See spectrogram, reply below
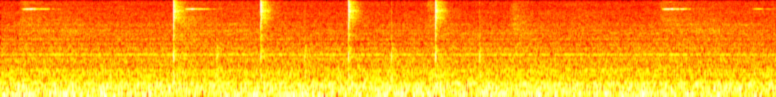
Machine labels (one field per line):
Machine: valve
